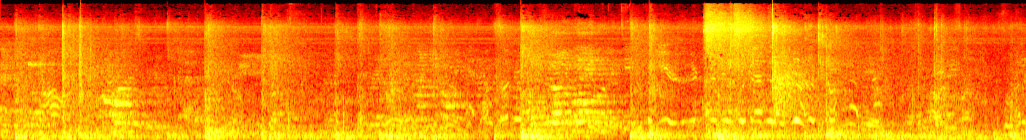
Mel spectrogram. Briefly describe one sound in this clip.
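Young men and women call out to each other in a large echoing hall.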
